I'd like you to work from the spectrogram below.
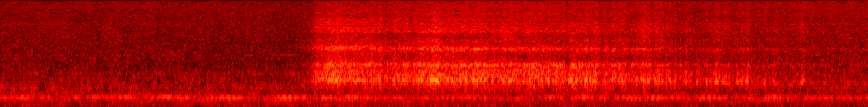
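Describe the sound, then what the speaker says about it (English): A single sustained breath pushed out through the mouth during a beginner hip-opening practice, a soft breathy rush that swells after a quiet pause and holds steady to the end, close and alone with no talk. "When we exhale, we're going to exhale through the mouth."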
